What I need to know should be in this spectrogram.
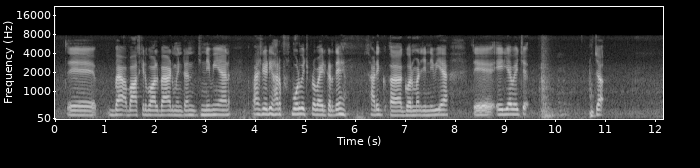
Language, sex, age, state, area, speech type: Dogri, male, 18-30, Jammu and Kashmir, rural, spontaneous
